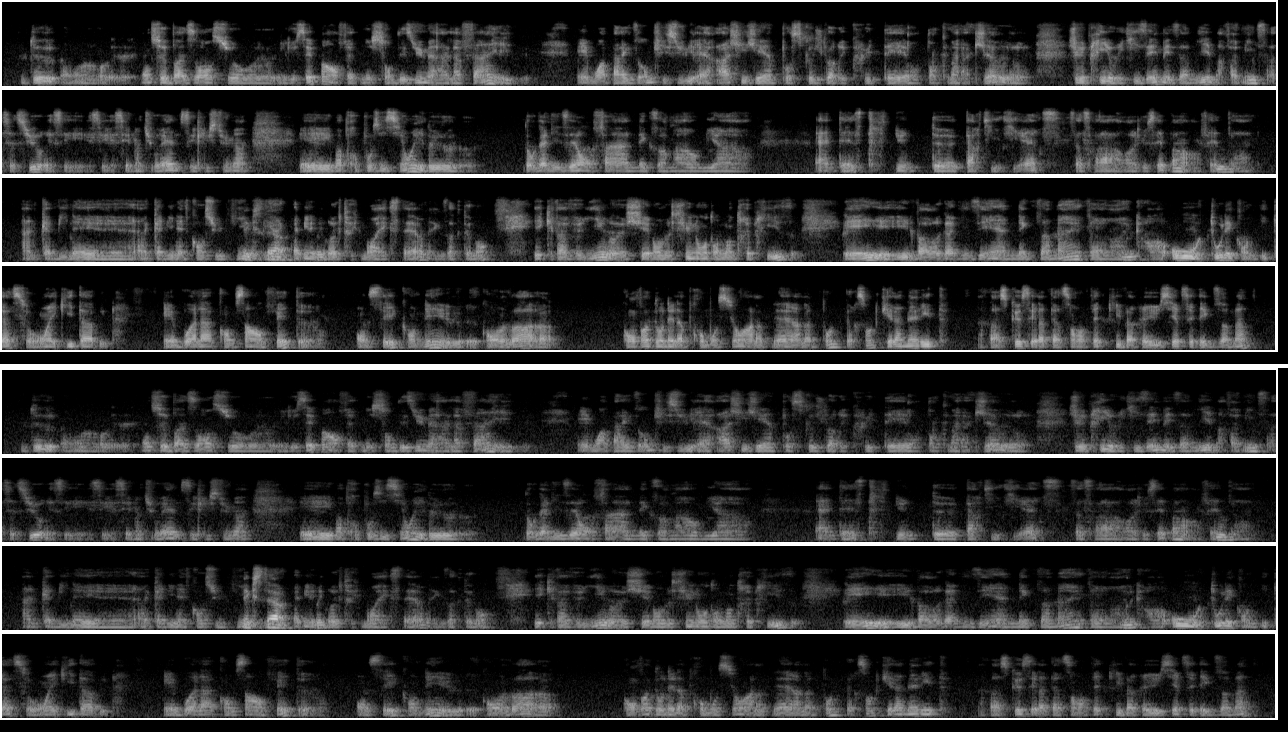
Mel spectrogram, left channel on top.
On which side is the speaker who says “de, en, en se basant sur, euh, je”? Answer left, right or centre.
Left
